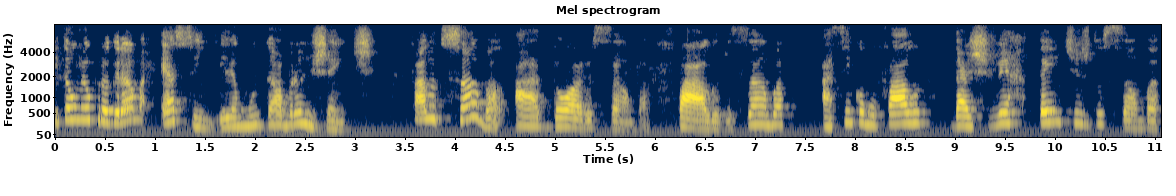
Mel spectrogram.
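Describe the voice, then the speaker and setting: Speaking at a fairly slow pace, a woman with a fairly high pitch shows very wide pitch swings and big swings in loudness. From Rio de Janeiro, Brazil. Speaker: radio presenter and teacher. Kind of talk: interview.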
